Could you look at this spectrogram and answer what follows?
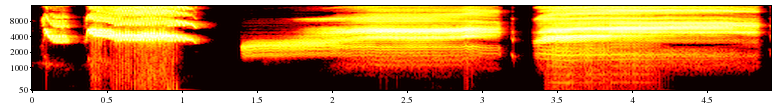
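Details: Golden-headed weaver singing, used for tutoring songbirds: a short chirp, then long harsh rasping buzzes with a thinner steady buzz between them, loud and clean.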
